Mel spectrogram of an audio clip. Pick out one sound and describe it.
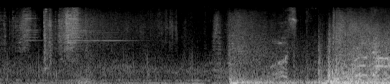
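A blade swings and strikes with a clash.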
